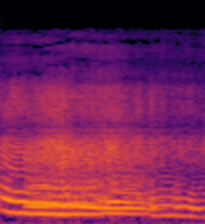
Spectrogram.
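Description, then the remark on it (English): A single drawn-out, buzzy fart sound, fairly loud, holding a steady reedy tone that sags slightly in pitch toward the end. “Those are farts.”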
